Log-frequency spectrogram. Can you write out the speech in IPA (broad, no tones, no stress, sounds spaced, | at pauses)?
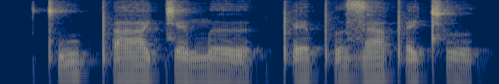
tʼ u pʼ a c ɛ m ə | pʼ ɛ pʼ ɤ z a pʼ ɛ cʰ ʊ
